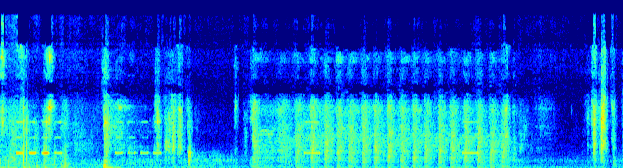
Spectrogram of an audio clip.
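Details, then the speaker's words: Crank no-start: the starter cranks evenly at roughly six pulses a second but the engine never catches and no fuel pump hum is heard; a failed fuel pump relay is suspected. "since it's not a crank since it's just cranking and it's not turning over I'm gonna actually listen for the fuel pump real quick and I don't hear the fuel pump so what we're gonna do is we're going to go up there and see if the relays kicking over"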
